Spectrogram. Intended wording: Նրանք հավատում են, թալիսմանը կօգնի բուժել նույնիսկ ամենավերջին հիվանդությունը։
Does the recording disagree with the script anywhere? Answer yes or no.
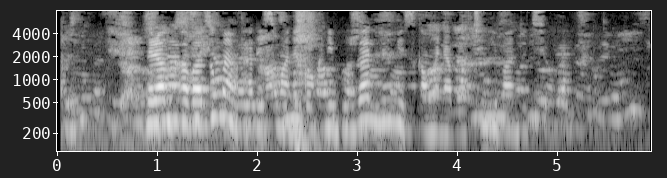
no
